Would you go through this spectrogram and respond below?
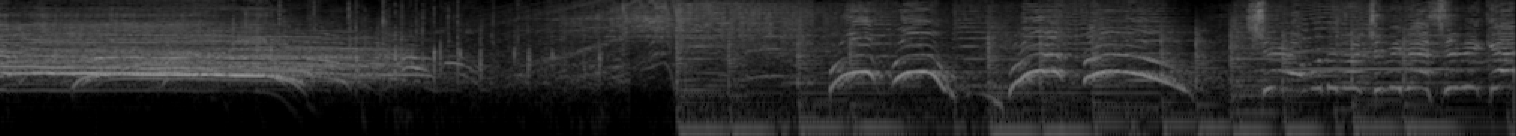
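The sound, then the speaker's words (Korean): A large audience cheers and screams loudly for several seconds to open the first stage performance of a show, then the noise thins as a song with a steady beat and melody starts up over the fading crowd. “자, 여러분의 뜨거운 함성으로 첫 번째 무대 열어보겠습니다.”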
